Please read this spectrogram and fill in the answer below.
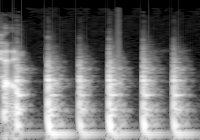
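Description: Shamanic drumming: a drum struck in a steady, even beat about three times a second.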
